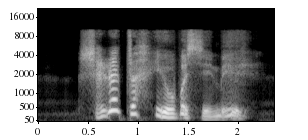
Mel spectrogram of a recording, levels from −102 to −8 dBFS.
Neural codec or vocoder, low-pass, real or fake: codec, 16 kHz in and 24 kHz out, 0.4 kbps, LongCat-Audio-Codec, four codebook decoder; 9.9 kHz; fake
